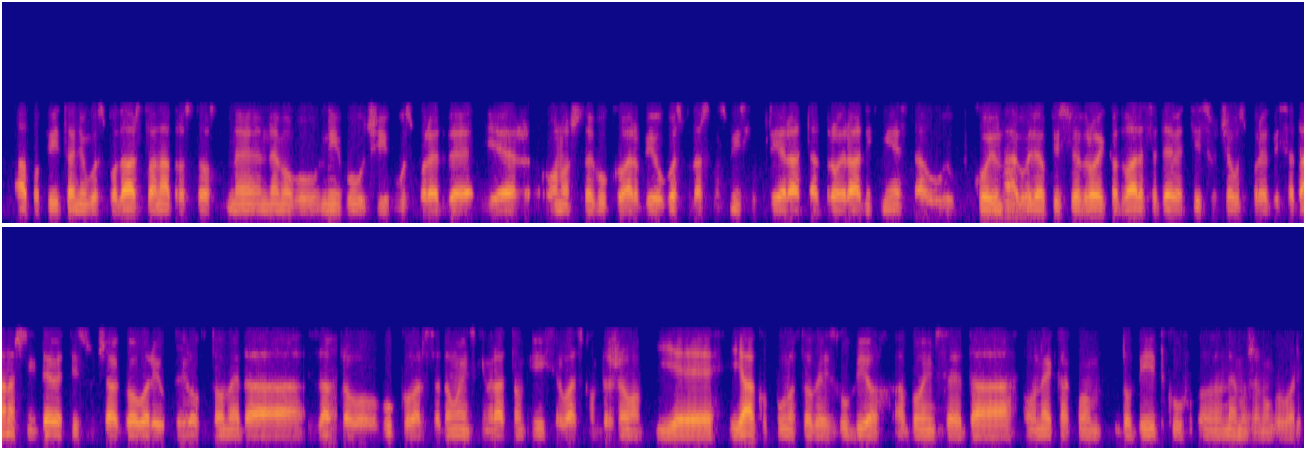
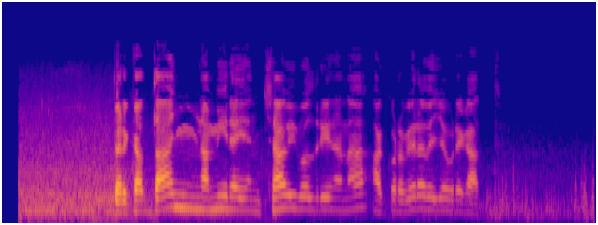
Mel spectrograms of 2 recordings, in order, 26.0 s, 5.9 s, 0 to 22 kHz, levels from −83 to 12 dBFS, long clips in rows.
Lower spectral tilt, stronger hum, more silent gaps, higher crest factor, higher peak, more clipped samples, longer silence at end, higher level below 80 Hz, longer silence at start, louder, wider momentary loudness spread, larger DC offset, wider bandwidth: first, -11 dB/octave vs -4.5 dB/octave; neither; neither; about the same, 22 dB vs 22 dB; about the same, 0 dBFS vs 0 dBFS; neither; about the same, 0.05 s vs 0.1 s; second, -64 dBFS vs -58 dBFS; about the same, 0.15 s vs 0.15 s; about the same, -22 LUFS vs -22 LUFS; second, 10 LU vs 17 LU; neither; second, 4 kHz vs 10.5 kHz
